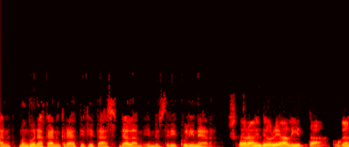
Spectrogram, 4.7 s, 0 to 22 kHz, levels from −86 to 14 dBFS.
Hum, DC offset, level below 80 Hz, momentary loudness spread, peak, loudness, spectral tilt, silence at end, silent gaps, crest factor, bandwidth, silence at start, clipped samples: none; under 0.1%; -56 dBFS; 10 LU; -10 dBFS; -24 LUFS; -7.5 dB/octave; 0 s; 2.97-3.03 s; 14 dB; 7.6 kHz; 0 s; under 0.1%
